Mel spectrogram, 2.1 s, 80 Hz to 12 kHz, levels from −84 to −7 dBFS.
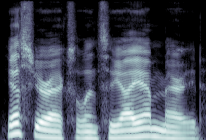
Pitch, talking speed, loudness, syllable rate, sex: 130 Hz, 175 wpm, -15 LUFS, 5.3 syllables/s, male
